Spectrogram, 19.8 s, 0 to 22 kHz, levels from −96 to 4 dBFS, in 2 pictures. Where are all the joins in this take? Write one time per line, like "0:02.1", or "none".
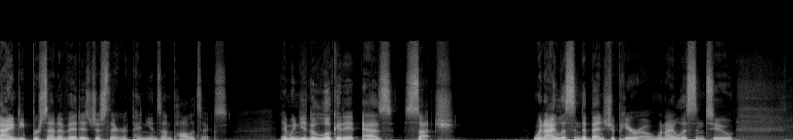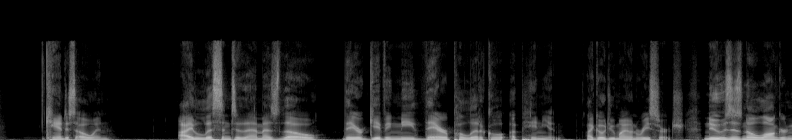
0:17.2
0:18.6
